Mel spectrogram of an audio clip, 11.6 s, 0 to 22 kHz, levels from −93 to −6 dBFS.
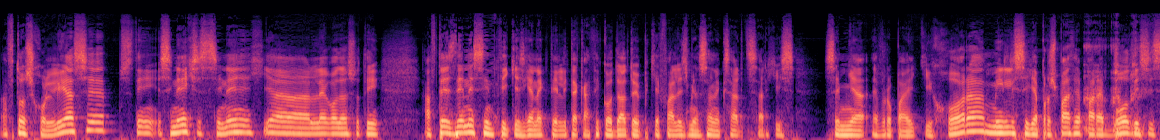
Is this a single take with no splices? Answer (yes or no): yes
